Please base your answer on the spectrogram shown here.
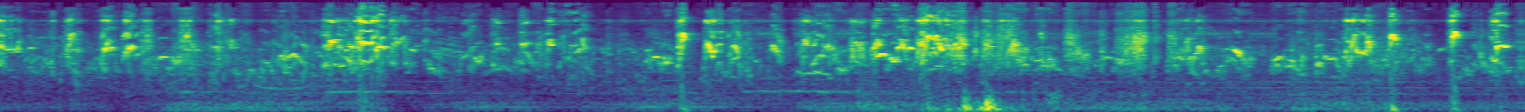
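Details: Many budgerigars kept in an outdoor colony chirp together, a busy high twittering with scratchy squeaks and rapid warbles, plus a few brief lower whistled notes and a dull thump midway.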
